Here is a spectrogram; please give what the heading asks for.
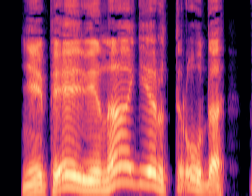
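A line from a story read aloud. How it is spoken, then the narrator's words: Sudden loud. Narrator (Russian): вдруг громко сказала утопленница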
